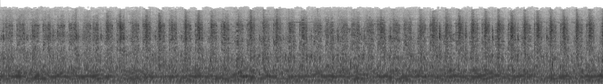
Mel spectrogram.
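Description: Small DC hobby motor running steadily, driving a miniature chaff cutter by a belt, with a rapid, even ticking as the spinning cutter blade chops fresh grass.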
